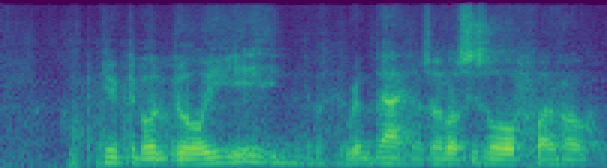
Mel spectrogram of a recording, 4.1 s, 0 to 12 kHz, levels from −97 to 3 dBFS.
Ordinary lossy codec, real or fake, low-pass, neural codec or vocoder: AAC, 64 kbps; fake; 10.8 kHz; codec, 16 kHz in and 24 kHz out, 0.6 kbps, FocalCodec, streaming, 2048 codes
